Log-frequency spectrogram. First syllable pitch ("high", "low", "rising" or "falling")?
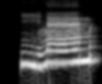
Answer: low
